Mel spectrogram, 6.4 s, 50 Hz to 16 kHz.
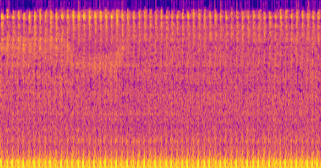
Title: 06’ GSXR 600 Misfire or Dead Cylinder? What do you think? #loud #600 #dead #engine #suzuki #gsxr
